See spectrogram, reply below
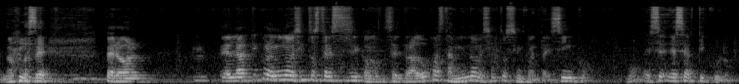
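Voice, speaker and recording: A Mexican man lectures at a rapid clip in a relaxed, chatty way, tagging his points with a quick "no?" and slipping in jokes. He sounds a little distant from the microphone, with a faint hum of room noise behind him. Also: mid-range voice. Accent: Mexican Spanish. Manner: chatty, tags phrases with a questioning "no?", joking asides. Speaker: university lecturer. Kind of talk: casual academic talk.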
